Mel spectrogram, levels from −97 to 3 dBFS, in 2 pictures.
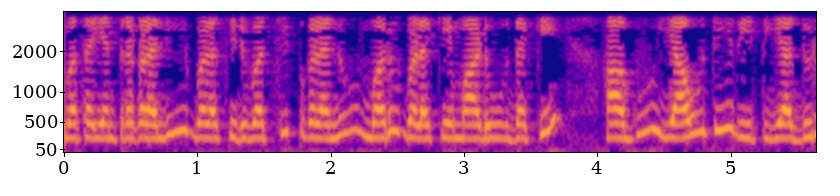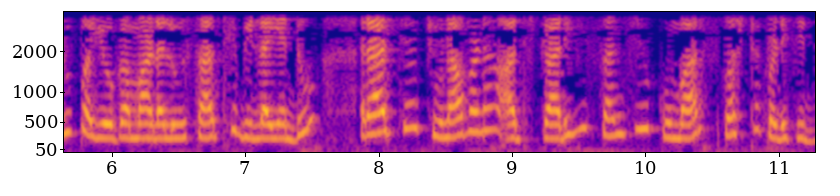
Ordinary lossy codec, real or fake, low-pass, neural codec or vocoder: none; real; 3.6 kHz; none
